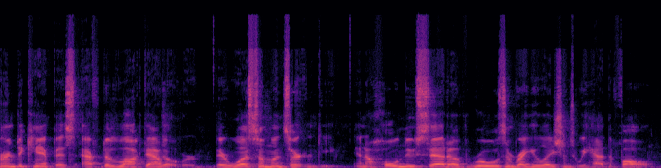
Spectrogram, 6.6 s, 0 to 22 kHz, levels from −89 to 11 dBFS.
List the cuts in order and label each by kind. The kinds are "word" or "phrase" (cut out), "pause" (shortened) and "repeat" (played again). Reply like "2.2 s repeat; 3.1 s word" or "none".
1.6 s word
